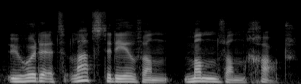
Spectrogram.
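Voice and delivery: ordinary delivery

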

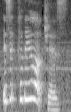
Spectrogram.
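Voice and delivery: put-on high questioning girl; young girl voice. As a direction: ask it as a curious girl. Violet asks.

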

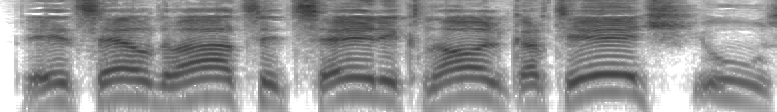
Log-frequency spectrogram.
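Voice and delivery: high, ringing firing order; military command. A narrator's reading. Officer orders his gunners to aim, commanding call. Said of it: "скомандовал Родионов".

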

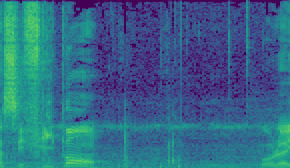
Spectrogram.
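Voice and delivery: ordinary talk

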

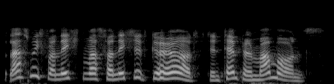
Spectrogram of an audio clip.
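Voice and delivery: high, loud, defiant demand; heated high-pitched outburst; raging plea. Acted. Smith rages at the old man.

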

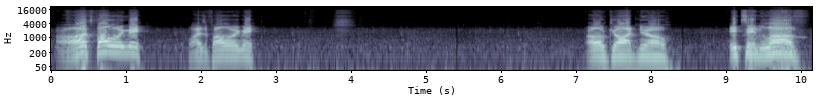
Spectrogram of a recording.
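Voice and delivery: panicked high shrieking; screaming in alarm; panicking gamer. Real, not acted. Monster chases him, panics.

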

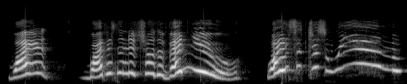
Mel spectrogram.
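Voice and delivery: high, loud, stretched-out protest; alarmed wail. Real, not acted. Fan baffled by the ticket page, alarmed wail.

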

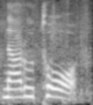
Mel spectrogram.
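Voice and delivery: "Naruto" stressed on first and last syllables; two stresses. Shown as a demonstration. Describing the Japanese version, "Naruto" stressed on first and last syllables. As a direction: hit both "Na" and "to" in "Naruto". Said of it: "two stresses on the first syllable and on the last".

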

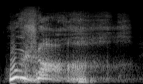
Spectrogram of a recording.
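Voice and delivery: high, loud hammed-up faith-healer blast; Benny Hinn shout. Preacher mocking Benny Hinn blasting his congregation, loud high hammed-up shout. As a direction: let it rip like a showman preacher knocking the crowd over. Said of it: "and he goes".

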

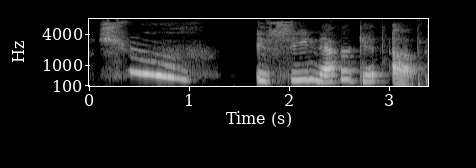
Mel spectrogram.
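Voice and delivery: put-on high, slow kid voice; sly and hopeful; cheeky brother. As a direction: brother eyeing his sister's room.

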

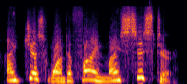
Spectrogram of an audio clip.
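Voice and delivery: high, loud and upset, pleading; cried unhappily. A narrator's reading. Lila pleads with the sheriff, high and upset. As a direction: push the words out in distress. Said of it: "Lila cried unhappily".

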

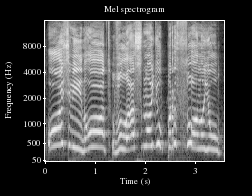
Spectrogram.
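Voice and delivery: put-on high-pitched child's yell; boy crying out. A narrator's reading. Boy in glasses spots the narrator, crying out. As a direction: pipe up in a high, accusing boy's cry. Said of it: "та як закричить".

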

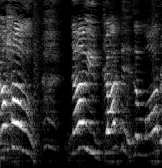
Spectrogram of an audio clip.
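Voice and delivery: high, loud shocked cry; shocked shout. Real, not acted. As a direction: react in loud disbelief. Shocked outburst.

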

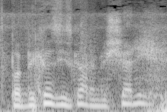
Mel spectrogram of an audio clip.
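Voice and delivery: ordinary delivery

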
